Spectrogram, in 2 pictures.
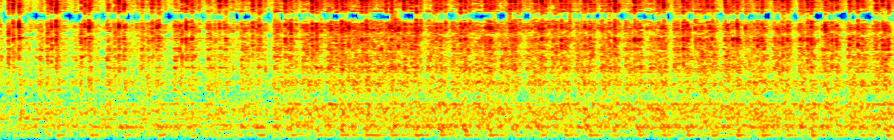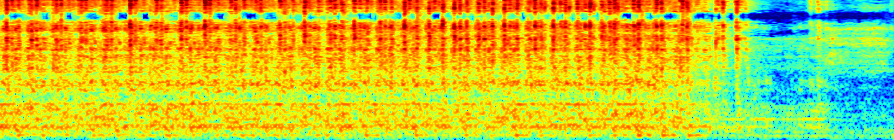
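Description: A sewing machine free-motion quilting big feather plumes runs in a fast, steady mechanical whir for about eight seconds, then stops, leaving only faint room noise.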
